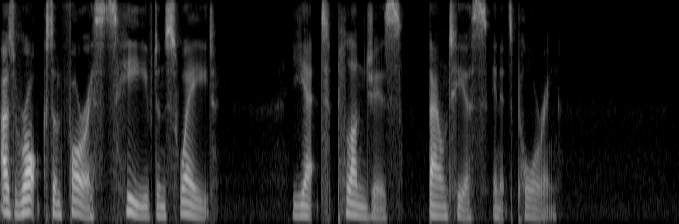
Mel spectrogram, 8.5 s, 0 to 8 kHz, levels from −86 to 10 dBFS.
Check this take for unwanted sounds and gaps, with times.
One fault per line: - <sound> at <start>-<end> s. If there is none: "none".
none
